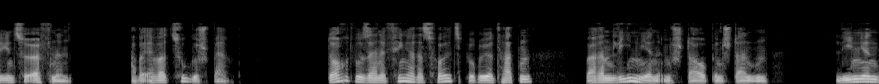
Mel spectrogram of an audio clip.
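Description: A man calmly narrating a spooky youth novel in a measured way, as an audiobook narrator in a dull, dry booth recording. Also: sits low, dry recording. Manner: calm, measured storytelling.

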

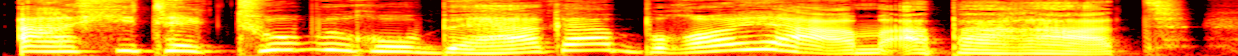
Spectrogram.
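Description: A woman's voice: high-pitched, very animated, a little slow, fairly bright tone, no room sound, clean studio sound, pitched above the performer's own voice, full character voice. A woman voicing a chirpy young female office intern who answers the phone with sweet, bell-like politeness. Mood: sweetly polite. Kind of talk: audiobook reading.

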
